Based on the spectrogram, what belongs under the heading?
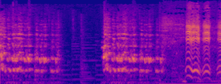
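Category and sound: bird, turkey gobbling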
